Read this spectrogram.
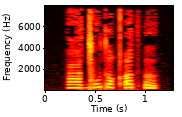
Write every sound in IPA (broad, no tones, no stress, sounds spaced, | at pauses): ʕ a ɡ͡ǀ o tʷ a qʼ e t͡sʼ ə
